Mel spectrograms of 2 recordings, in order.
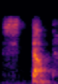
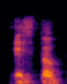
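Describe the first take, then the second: First: "stop" starting straight on the S; no ghost E. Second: "stop" with an E in front, "estop"; "stop" said Spanish-style as "es-top"; wrong, ghost E. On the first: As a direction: say "stop" as "stap", no E in front. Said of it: "es stop". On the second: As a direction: add an E before "stop". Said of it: "la E fantasma no es". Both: Shown as a demonstration.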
